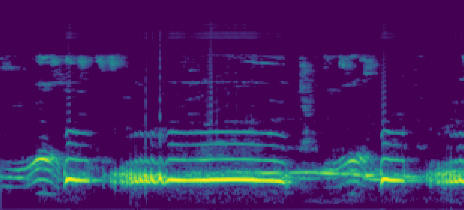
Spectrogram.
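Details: Puter pelung dove song of long, steady, pure-toned notes: a short sliding phrase, then a rough pulsing stretch leading into a very long held coo, followed by another pulsing phrase and a fresh rising note.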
